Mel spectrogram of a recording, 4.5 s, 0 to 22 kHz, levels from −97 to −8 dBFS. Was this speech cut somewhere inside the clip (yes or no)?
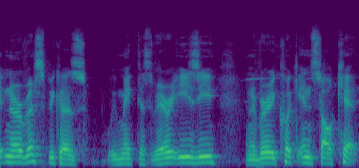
yes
